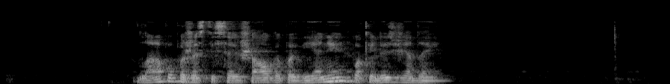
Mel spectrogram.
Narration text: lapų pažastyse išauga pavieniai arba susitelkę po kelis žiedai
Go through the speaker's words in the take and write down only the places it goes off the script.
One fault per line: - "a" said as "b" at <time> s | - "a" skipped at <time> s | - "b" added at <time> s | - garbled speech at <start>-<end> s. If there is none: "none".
- "arba susitelkę" skipped at 3.4 s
